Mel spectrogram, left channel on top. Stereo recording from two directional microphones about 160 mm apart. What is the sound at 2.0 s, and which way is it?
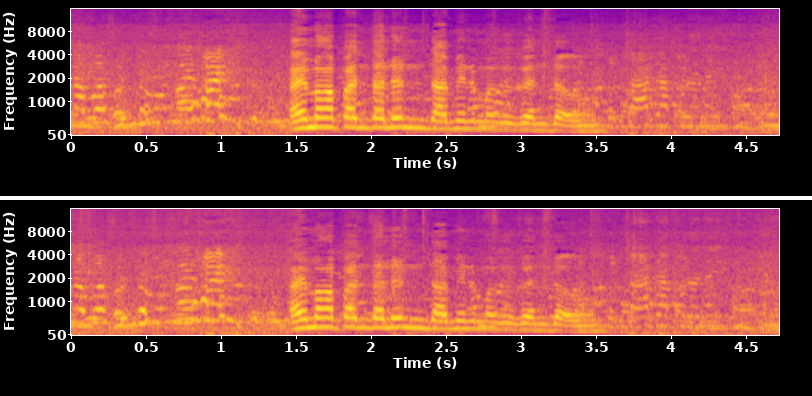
A man's voice, 20° left (ahead or behind).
